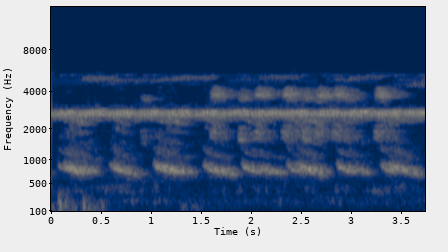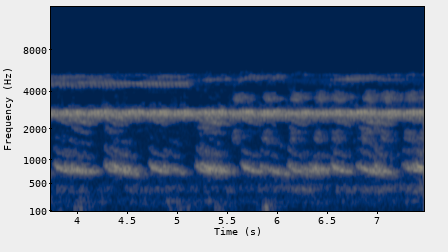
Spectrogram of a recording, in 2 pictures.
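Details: Frogs at a lake after dark, a crowded chorus of short drooping notes repeated in quick rhythm, layered over a persistent high whine from night insects.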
